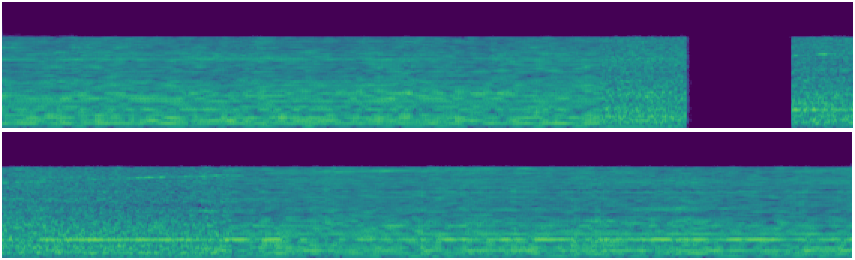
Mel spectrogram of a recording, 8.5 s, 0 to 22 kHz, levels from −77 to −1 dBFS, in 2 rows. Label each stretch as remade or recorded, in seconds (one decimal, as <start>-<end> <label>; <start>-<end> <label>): 0.0-3.0 remade; 3.0-5.4 recorded; 5.4-8.5 remade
